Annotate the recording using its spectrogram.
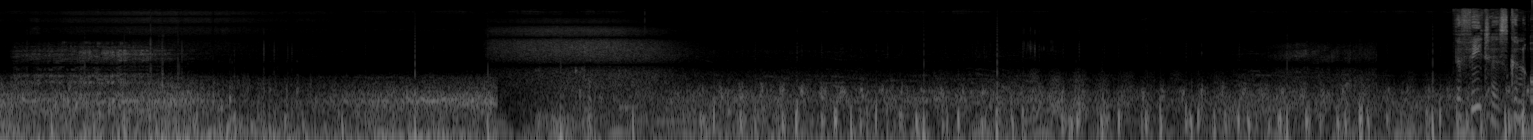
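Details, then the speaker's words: Sound inside the womb as heard by the fetus through amniotic fluid: deep muffled rumbling, sloshing and burps with a soft throbbing pulse of the mother's blood flow and digestion. "A cacophony of sloshes, beats, and burps mark the passage of food, blood, and air in and out through the maze of passages and tubes just inches from the baby's ears."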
